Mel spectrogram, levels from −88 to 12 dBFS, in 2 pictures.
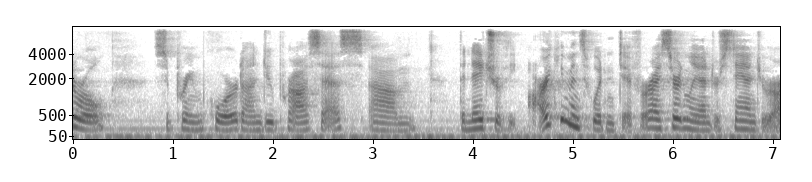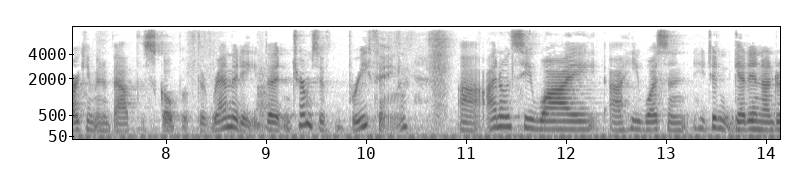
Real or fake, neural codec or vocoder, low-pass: real; none; 7.2 kHz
